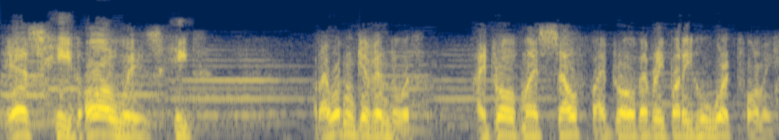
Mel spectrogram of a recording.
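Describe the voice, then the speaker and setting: An actor in an old-time radio drama playing a brash, driven American developer, fast-talking, slangy and cocksure. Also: male voice, mid-range voice, close to an everyday voice. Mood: grim narrating. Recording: muffled 1950 radio broadcast, faint music.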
